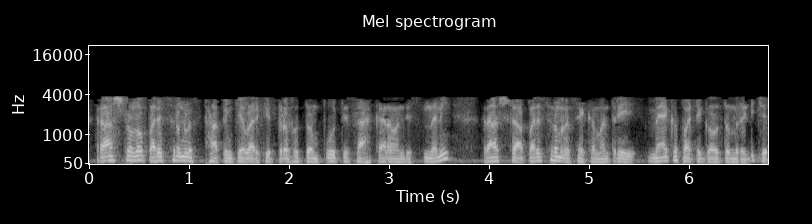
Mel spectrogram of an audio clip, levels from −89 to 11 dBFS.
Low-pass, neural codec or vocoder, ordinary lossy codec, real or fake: 3.6 kHz; codec, 24 kHz, 6 kbps, HILCodec; MP3, 24 kbps; fake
